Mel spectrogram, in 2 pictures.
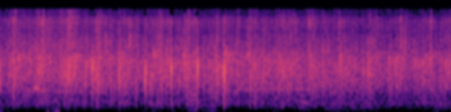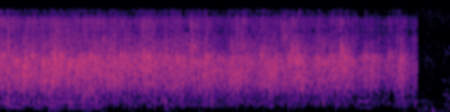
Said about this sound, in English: make it to the lectern before the applause stops, but I'm getting old.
